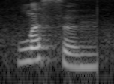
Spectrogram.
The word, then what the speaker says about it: listen: Letter T is silent when it comes after an S in words like castle, whistle, listen, fasten. And with the last letter we have today, letter W.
